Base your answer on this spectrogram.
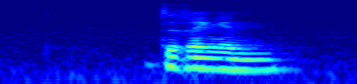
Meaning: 1. to push, press (living beings, vehicles etc. in some direction) 2. to push, press (one another), to throng, crowd; intransitive use is only possible when a direction is given
- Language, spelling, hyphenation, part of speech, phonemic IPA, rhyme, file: German, drängen, drän‧gen, verb, /ˈdʁɛŋən/, -ɛŋən, De-drängen.ogg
